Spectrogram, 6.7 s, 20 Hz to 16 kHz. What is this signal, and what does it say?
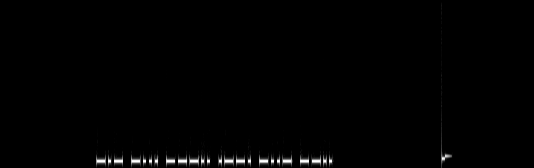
Morse code, heard as a keyed tone, about 33 wpm, 700 Hz. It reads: KB8PXZ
